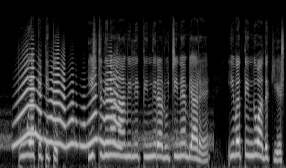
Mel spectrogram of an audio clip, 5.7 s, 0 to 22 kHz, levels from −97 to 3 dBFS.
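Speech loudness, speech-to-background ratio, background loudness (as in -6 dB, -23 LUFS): -28.5 LUFS, -3.0 dB, -25.5 LUFS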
